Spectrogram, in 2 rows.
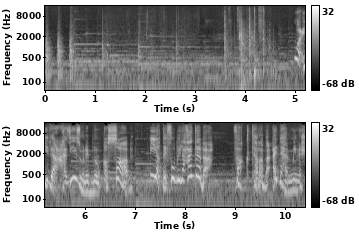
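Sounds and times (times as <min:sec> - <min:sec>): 
knocking on a wooden door: 0:00.0 - 0:00.8
musical backdrop with sustained tones: 0:00.0 - 0:10.4
speech: 0:05.2 - 0:10.4.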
